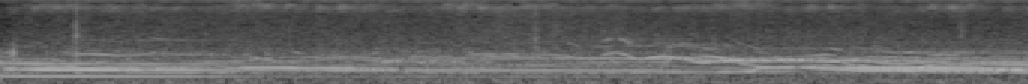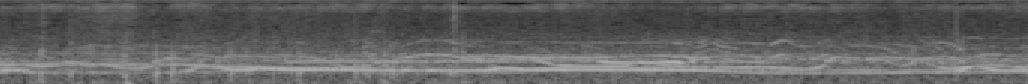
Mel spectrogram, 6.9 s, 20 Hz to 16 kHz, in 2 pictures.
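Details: Gray wolves howl together in long, wavering overlapping tones, higher pup voices breaking and sliding above, responding to played-back recorded calls in Parco delle Alpi Apuane, 2014, confirming the pack's first breeding there.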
